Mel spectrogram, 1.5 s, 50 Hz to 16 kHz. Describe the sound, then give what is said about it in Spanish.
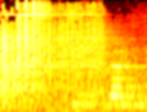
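A 200-peso coin drops onto a hard surface with a bright metallic clatter, then keeps ringing with a thin, sustained tone as it settles. Moderately loud, with no voices. “Y esta moneda es de 200 pesos.”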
